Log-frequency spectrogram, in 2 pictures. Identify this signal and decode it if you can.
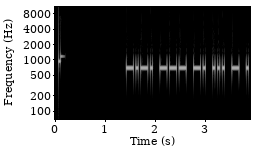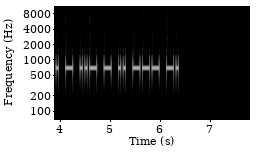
Morse code, heard as a keyed tone, about 25 wpm, 700 Hz. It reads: CONSTITUTION
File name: Twelve Letter Words - 25wpm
